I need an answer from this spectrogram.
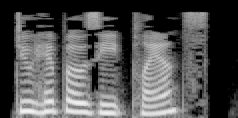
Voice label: user fast; Animal friends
